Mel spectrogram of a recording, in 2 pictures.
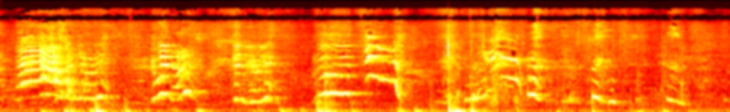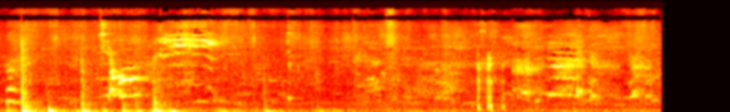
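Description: Young women shout and laugh excitedly nearby in a large echoing hall.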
